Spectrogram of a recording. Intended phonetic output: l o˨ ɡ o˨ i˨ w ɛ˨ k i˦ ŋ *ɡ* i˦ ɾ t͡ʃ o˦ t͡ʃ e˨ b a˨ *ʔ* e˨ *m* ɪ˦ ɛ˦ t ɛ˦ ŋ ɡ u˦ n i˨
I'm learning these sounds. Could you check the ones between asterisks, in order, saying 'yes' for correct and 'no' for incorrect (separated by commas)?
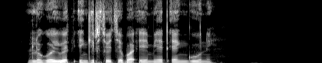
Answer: yes, yes, yes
